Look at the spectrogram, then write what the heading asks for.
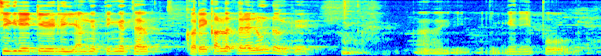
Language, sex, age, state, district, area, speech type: Malayalam, male, 18-30, Kerala, Kasaragod, rural, spontaneous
